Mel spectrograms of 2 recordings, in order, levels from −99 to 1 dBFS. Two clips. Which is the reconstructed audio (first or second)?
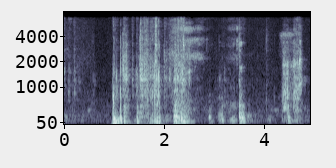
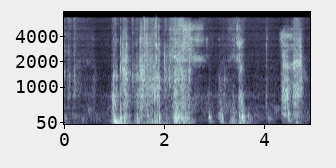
second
